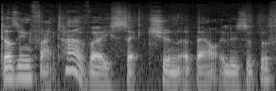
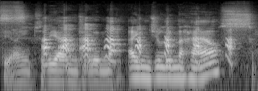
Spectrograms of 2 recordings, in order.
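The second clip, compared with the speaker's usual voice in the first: louder, quick, words breaking into laughter; laughing; 4 semitones higher, 9 dB louder, faster than usual. Real, not acted. Host laughing as she names the angel in the house. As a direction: giggle the phrase out.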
